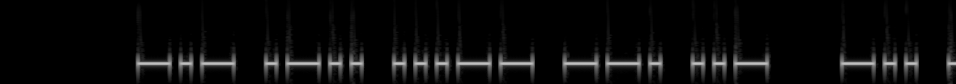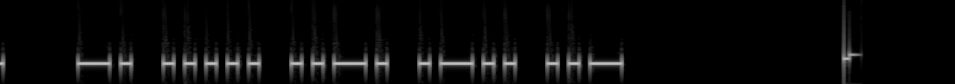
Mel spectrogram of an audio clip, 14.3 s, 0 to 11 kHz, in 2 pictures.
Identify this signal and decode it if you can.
Morse code, heard as a keyed tone, about 15 wpm, 700 Hz. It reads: KL3GU DE N5FLU
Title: USA Callsign DE Callsign - 5 Characters - 15wpm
